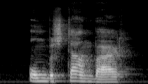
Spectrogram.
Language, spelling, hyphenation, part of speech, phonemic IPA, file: Dutch, onbestaanbaar, on‧be‧staan‧baar, adjective, /ɔm.bəˈstaːn.baːr/, Nl-onbestaanbaar.ogg
- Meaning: 1. impossible, not able to exist 2. impossible, untenable 3. insufferable, intolerable, obnoxious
